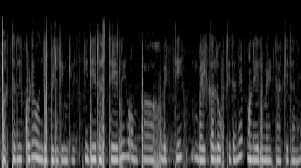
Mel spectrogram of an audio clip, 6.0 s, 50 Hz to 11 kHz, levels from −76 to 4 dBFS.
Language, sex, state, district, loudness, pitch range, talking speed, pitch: Kannada, female, Karnataka, Gulbarga, -25 LUFS, 225-250 Hz, 160 wpm, 235 Hz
